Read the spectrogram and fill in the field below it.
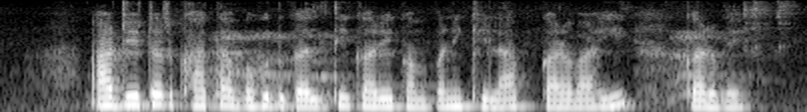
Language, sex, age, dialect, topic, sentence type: Magahi, female, 46-50, Northeastern/Surjapuri, banking, statement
